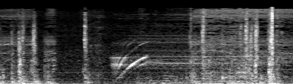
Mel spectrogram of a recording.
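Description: VCR tape mechanism sound effect: a series of clicks, then a short motor whine rising in pitch about two seconds in, settling into a faint steady hum with more clicks near the end.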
